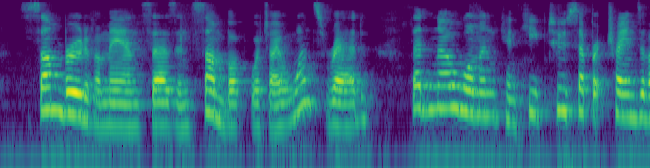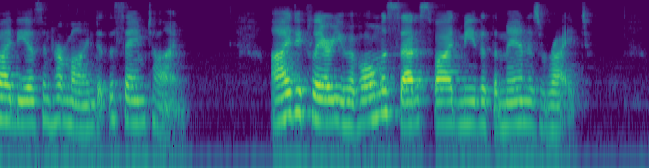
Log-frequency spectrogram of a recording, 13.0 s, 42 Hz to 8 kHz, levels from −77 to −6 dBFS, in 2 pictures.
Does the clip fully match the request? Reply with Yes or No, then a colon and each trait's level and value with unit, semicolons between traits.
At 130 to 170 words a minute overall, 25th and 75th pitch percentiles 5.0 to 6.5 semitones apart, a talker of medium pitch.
No: average, 195 wpm; wide, 5.6 semitones; medium, 180 Hz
